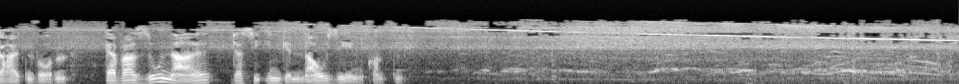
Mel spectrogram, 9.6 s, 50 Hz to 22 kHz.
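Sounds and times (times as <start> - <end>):
speech: 0.0 - 4.2
helicopter landing with turbine roar and whine: 0.0 - 9.5.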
